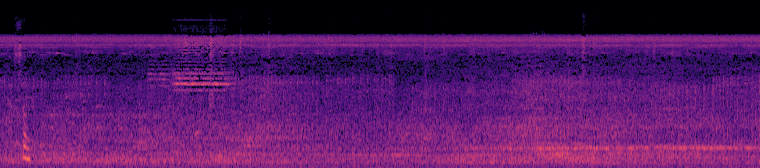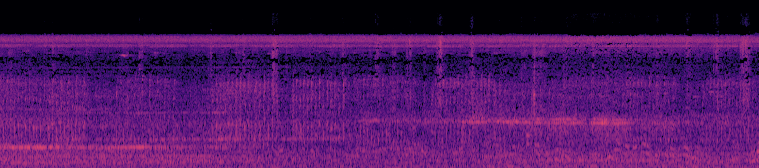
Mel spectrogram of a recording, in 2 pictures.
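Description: Steady high-pitched chirring of crickets, with faint voices in the background. About four seconds in there is a brief high tone, like a whistle.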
